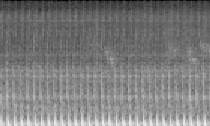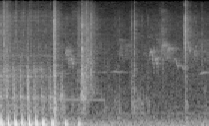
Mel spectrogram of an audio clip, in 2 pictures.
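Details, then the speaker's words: Honda Grom idling with a heavy, even knock about four times a second until shut off. Valve adjustment didn't fix it; owner suspects a loose cam chain, possibly bottom-end bearings. "yeah a knocking noise"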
